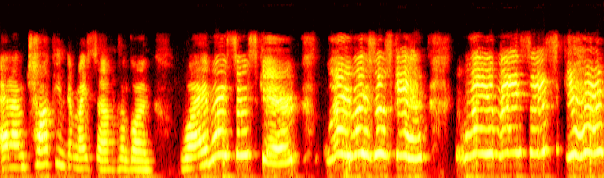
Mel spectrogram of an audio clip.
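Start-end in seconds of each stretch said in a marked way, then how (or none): 1.8-6.1 play-acted, very high, rising, frightened panic. Speaker acts out talking to themselves in the shower, imitating terrified panic. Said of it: "I'm suddenly in the shower going terrified".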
